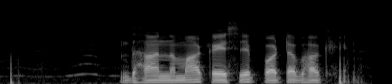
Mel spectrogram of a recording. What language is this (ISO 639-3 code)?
mag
